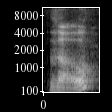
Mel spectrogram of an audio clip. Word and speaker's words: though: Then we have the question about though. That one is going to sound like oh, though.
